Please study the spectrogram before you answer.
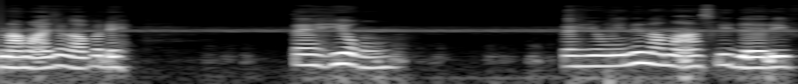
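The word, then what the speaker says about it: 태형: Taehyung, bacanya tuh Taehyung, agak kayak gitu Taehyung.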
